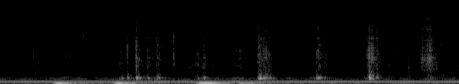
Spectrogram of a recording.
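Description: Crunchy chewing of thick, hard Cheetos-dusted pretzels close to the microphone: sharp crunches about every half second from about a second in, with a few dull low thumps in the first two seconds. A steady low hum runs underneath.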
